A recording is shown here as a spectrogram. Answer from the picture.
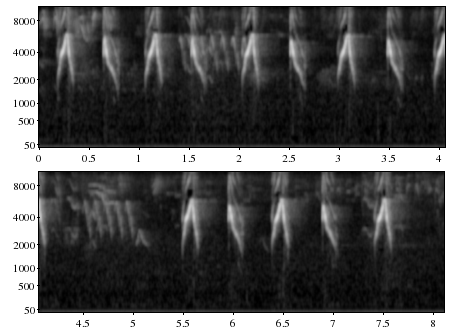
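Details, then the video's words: Pileated finch (cravina, cabeça de fogo) singing in the bush, giving a steady series of sharp high chirps, roughly one per half second, with a brief soft twittering pause midway before the chirps resume. "Cravina (cabeça de fogo)cantando no mato"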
